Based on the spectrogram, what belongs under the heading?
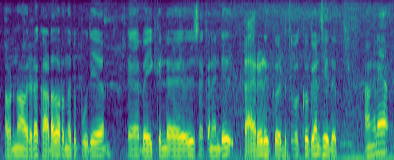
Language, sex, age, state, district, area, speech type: Malayalam, male, 18-30, Kerala, Kozhikode, rural, spontaneous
